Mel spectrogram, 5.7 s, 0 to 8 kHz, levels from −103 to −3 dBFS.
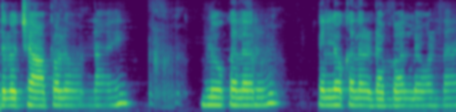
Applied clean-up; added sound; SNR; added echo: neural mask model DeepFilterNet 3.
